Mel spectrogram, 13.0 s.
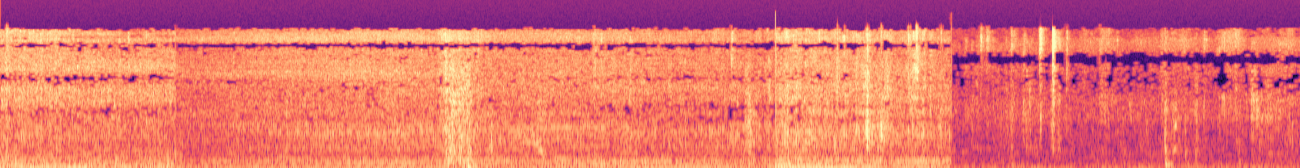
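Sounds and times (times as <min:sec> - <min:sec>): car engine rumble passing: 0:00.0 - 0:09.6.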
